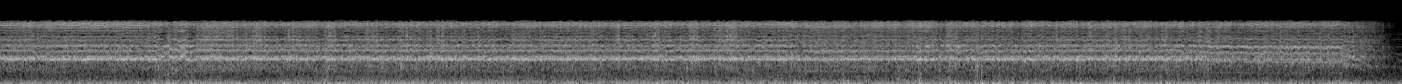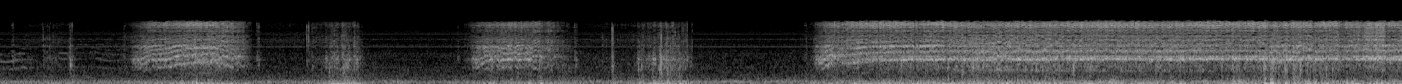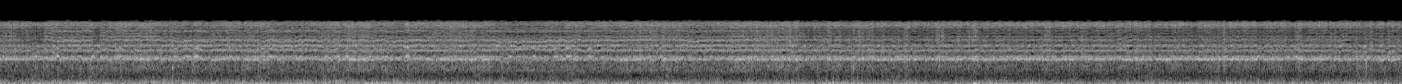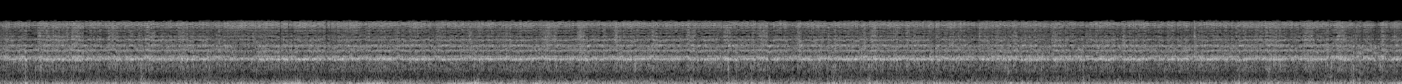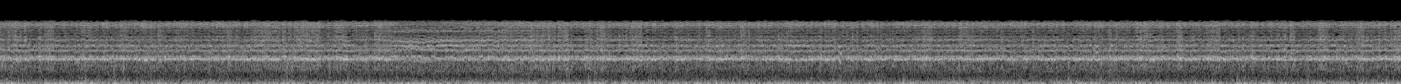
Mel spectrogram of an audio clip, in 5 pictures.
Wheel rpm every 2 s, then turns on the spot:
160, 160, 160, 160, 160, 160, 110, 30, 20, 40, 10, 130, 160, 160, 160, 160, 160, 160, 160, 160, 160, 160, 160, 160, 160, 160, 160, 160, 160, 160, 160, 160, 160, 160, 160.
16-18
